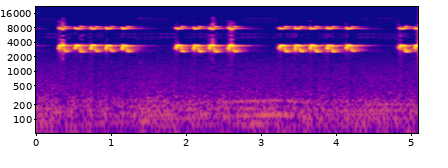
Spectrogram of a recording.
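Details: Rapid sharp chirped notes in runs of four to five, the runs repeated four times with pauses of about half a second, from a northern mockingbird singing.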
